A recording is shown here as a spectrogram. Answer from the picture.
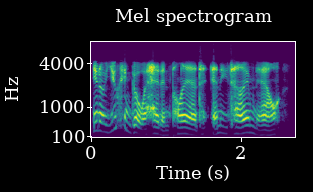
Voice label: friend plant bomb, professional fem; vo; Counter Strike Model Pack; CS:GO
